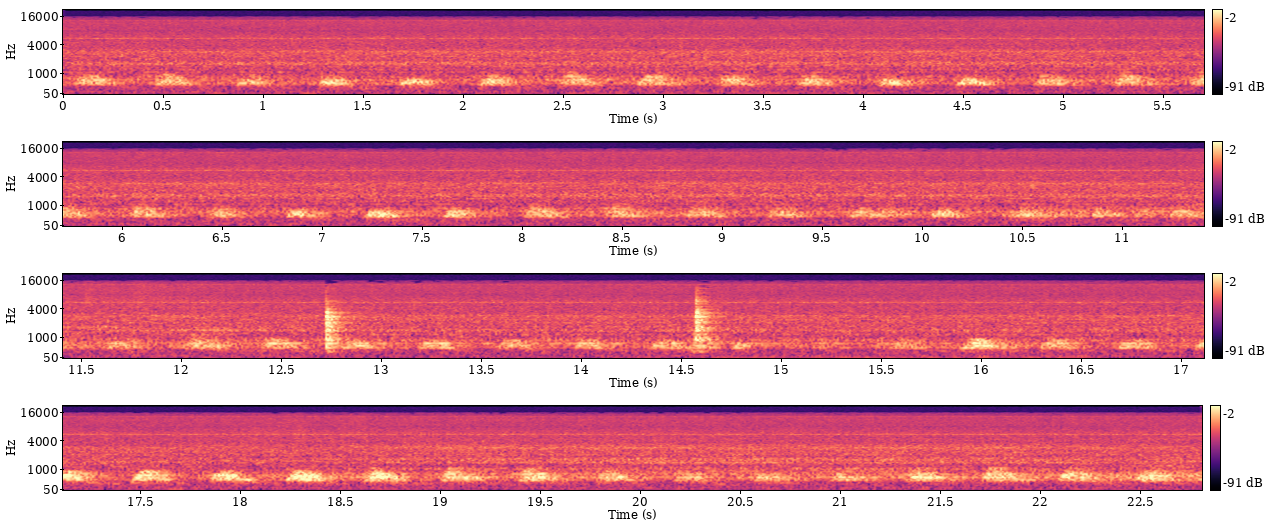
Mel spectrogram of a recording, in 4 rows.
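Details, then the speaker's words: Pocket fetal doppler (Sonoline B) on the mother's left side: rapid regular galloping fetal heartbeat whooshes at about 150 beats a minute, with two brief clicks; baby kicking. "what you're looking for is like a galloping sound that's my heartbeat right there it's slower"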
